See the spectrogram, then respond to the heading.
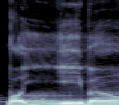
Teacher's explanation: masuk pada huruf ya yang bertasdid hanya masuk tanpa mendengung, tanpa ditahan lama-lama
